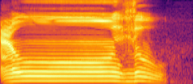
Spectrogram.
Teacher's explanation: Karena yang A itu ainnya sengau. Ya, ainnya masuk ke dalam rongga hidung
